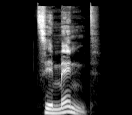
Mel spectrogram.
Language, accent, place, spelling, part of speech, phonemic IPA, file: German, Germany, Berlin, Zement, noun, /tseˈmɛnt/, De-Zement.ogg
- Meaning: 1. cement 2. cementum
